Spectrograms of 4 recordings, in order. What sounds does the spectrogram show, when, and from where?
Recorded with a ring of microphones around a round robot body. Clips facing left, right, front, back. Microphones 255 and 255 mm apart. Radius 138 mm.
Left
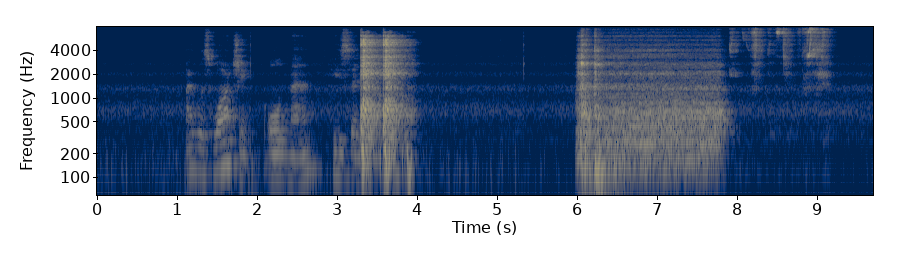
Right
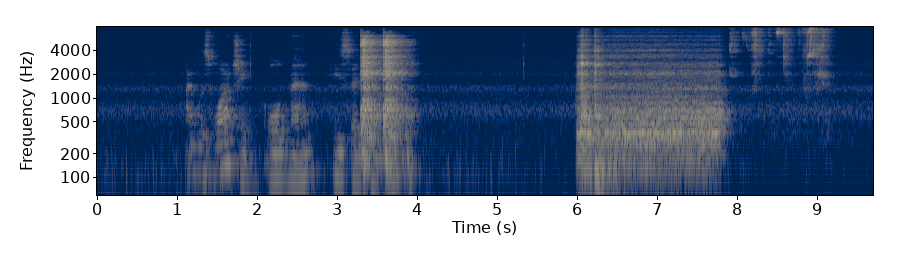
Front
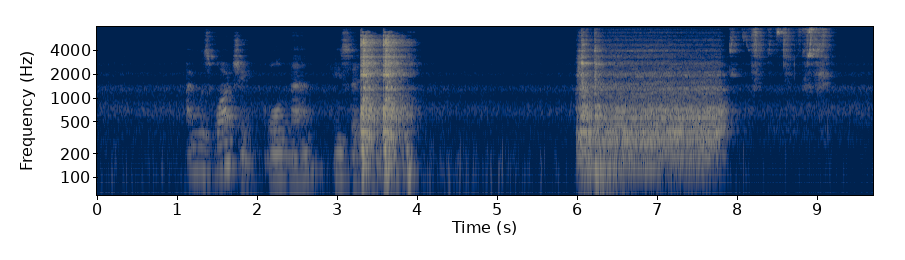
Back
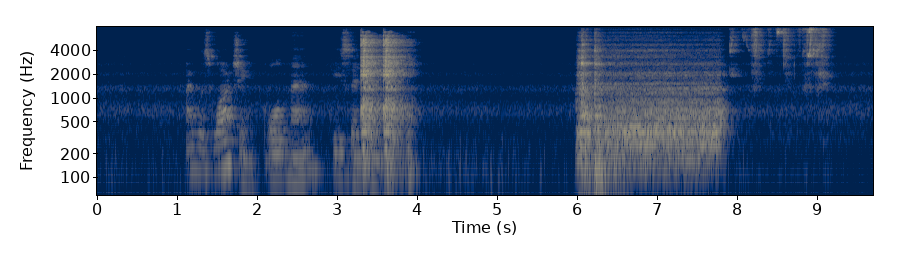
1.1 s a man speaking: 140° left, 2.5 m
3.3 s hammering: 50° left, 0.6 m
6.0 s a sliding door: 130° left, 6 m
7.9 s a squeak: 140° left, 4.5 m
